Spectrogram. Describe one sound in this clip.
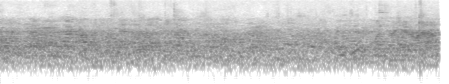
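A crowd of men and women chatter all at once in a room.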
